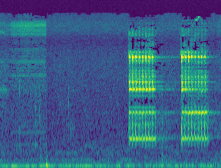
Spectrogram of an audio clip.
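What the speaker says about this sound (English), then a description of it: "El Cal Denero, phone call for you." A telephone rings for an incoming call, two short bursts of a trilling electronic bell separated by a pause, faint against a low background hum.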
